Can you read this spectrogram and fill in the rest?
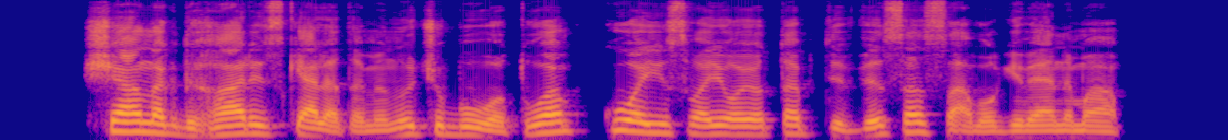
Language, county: Lithuanian, Panevėžys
